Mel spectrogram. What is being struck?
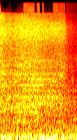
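Nothing is struck.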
